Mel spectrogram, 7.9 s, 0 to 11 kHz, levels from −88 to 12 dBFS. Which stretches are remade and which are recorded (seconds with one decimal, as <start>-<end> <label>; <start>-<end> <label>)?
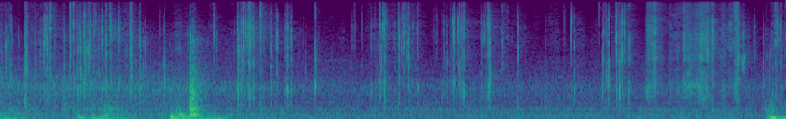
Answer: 0.0-6.3 recorded; 6.3-7.4 remade; 7.4-7.9 recorded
